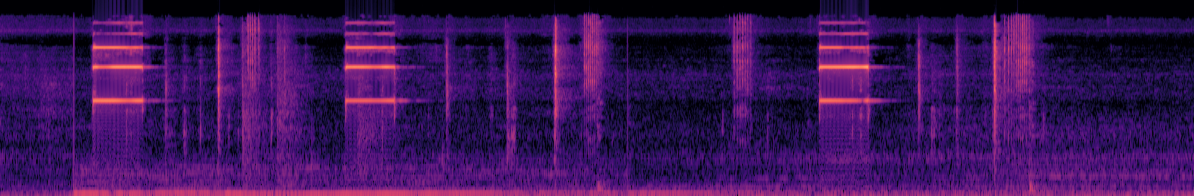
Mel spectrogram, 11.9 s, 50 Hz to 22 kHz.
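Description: Snap-on digital torque wrench beeping three times, a short high beep each time a cam cap bolt reaches its 10 Nm setting, with ratchet clicks from the wrench in between.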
